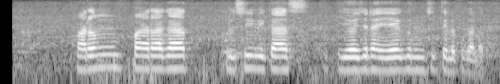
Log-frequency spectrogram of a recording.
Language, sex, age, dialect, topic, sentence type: Telugu, male, 25-30, Central/Coastal, agriculture, question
